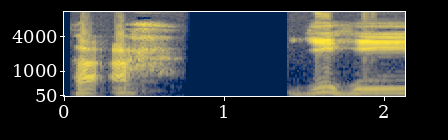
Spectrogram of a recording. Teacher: فأحیہ ہا کو ہلانا نہیں، باقی کسی بھی حرکت والے حرف کو کھینچنا نہیں. ہا کے نیچے کھڑی زیر ہے، ایک الف کے برابر کھینچ کر پڑھیں گے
